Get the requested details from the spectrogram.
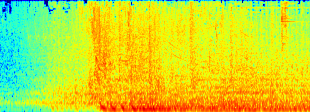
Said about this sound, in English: So we just saw a grenade.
